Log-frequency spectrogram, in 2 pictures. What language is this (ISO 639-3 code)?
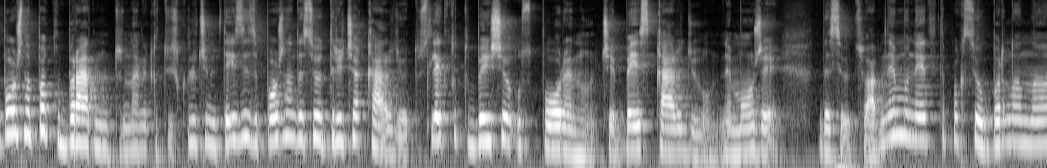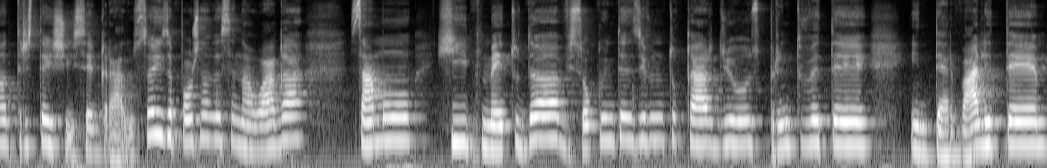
bul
